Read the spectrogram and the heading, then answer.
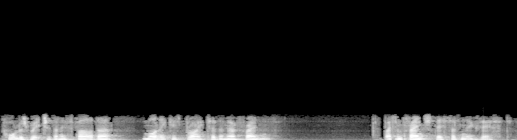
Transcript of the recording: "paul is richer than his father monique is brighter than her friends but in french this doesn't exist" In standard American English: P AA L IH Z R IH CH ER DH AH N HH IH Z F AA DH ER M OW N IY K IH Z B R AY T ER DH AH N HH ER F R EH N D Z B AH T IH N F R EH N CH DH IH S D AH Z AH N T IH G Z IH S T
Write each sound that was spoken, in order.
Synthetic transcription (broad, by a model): P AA L IH Z R IH CH ER DH AH N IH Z F AA DH ER M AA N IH K IH Z B R AY T ER DH AH N ER F R EH N D Z B AH T IH N F R EH N CH DH IH S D AH Z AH N T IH G Z IH S T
